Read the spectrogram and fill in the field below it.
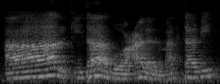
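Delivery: "Al" drawn out long at the start; slow question reading, "Al" stretched; lengthened Al. Shown as a demonstration. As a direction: hold the a of "Al" for several beats.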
